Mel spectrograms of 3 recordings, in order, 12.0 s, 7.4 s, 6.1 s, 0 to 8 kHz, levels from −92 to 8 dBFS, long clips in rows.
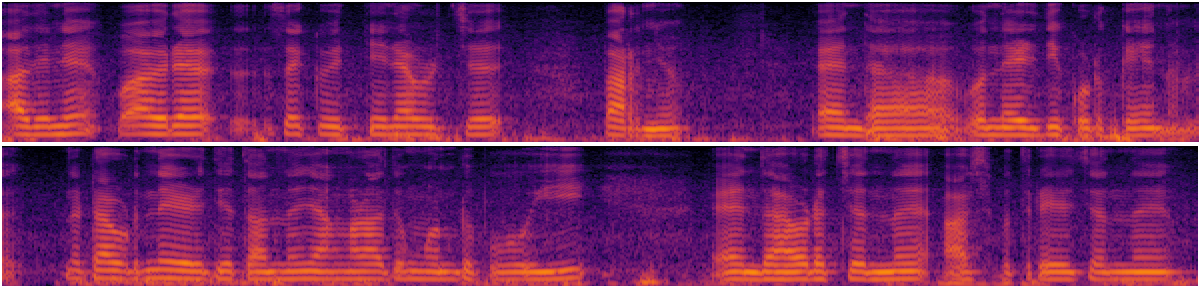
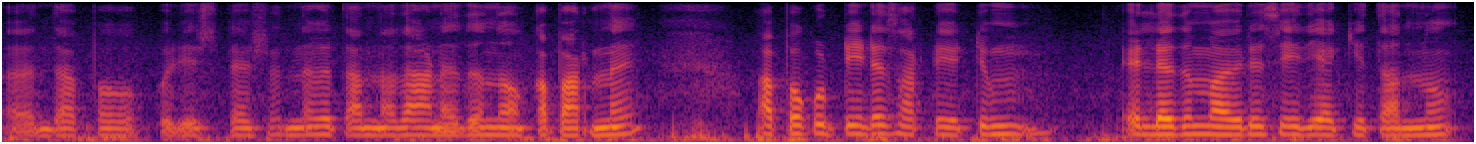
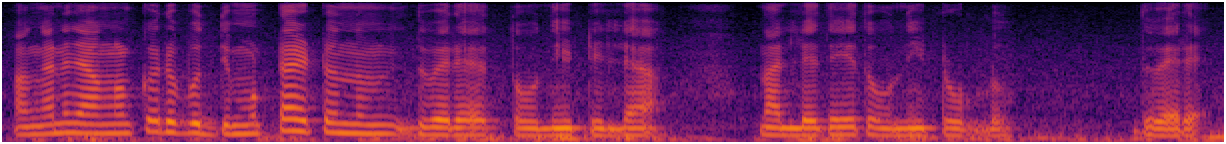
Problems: low volume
